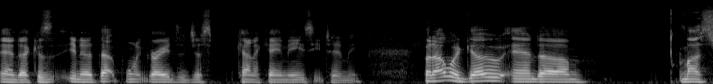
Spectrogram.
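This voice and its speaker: In a Mississippi accent, a man at a medium pitch talks at a moderate pace with ordinary pitch variation, the sound dry and close with no echo on a very clean recording with a silent background. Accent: Southern US (Mississippi). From Mississippi Gulf Coast. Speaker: country singer-songwriter. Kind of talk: interview. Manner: halting, with many fillers.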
